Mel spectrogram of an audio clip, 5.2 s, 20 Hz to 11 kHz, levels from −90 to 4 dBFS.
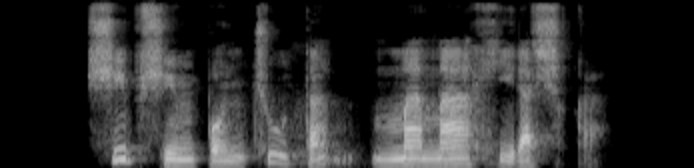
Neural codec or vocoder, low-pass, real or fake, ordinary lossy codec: none; 9.9 kHz; real; AAC, 32 kbps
